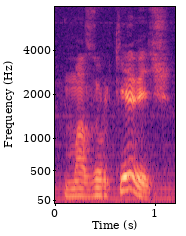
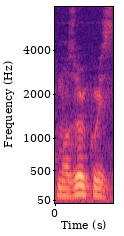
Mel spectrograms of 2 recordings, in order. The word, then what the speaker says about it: Mazurkiewicz: now we have paul mazurkiewicz we all know that his last name is spelt so not mozarcus as americans say there you go that's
